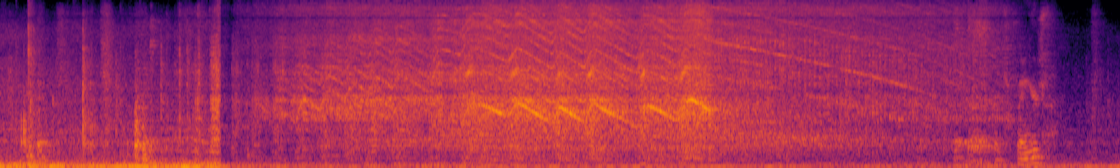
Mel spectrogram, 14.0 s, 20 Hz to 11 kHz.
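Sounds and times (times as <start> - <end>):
power tool motor whining: 2.8 - 12.8.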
